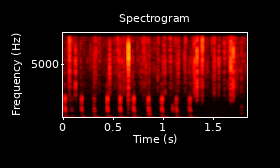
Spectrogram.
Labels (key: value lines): label: biophony, knock
recorder: SoundTrap 300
